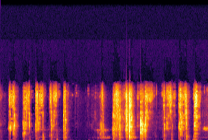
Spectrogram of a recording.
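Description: A deck of tarot cards being shuffled by hand: a quick run of soft card slaps, about five a second, in two bursts with a short pause between.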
